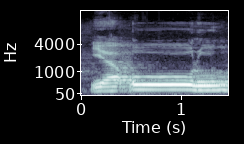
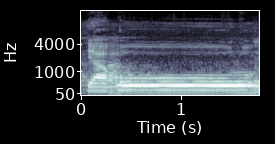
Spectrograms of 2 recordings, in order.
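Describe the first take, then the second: First: The long vowel is held only briefly. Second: The long vowel is drawn out far too long. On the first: The speaker calls it right. "hanya diayun saja" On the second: The speaker calls it wrong. "nggak boleh, ini terlalu panjang"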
